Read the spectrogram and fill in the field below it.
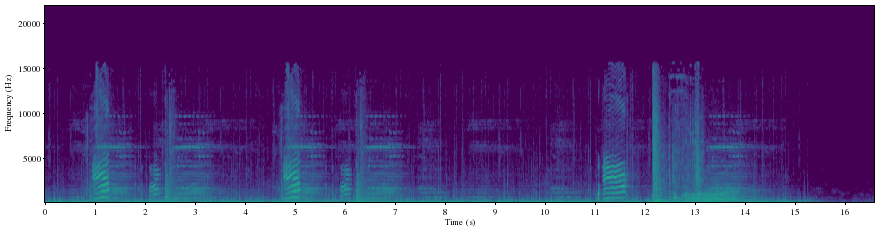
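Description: Game sound effects chime and whoosh as cards are played.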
